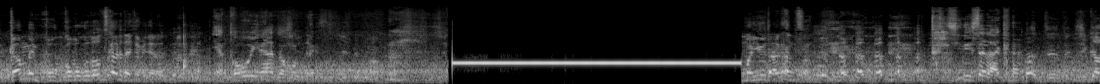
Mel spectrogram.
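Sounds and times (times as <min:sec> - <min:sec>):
censor bleep tone: 0:04.5 - 0:07.4.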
